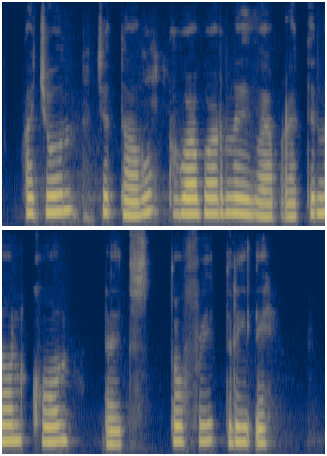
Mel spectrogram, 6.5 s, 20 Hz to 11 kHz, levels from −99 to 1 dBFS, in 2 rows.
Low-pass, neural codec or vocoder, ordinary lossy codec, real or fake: none; autoencoder, 22.05 kHz, a latent of 192 numbers a frame, VITS, trained on one speaker; none; fake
